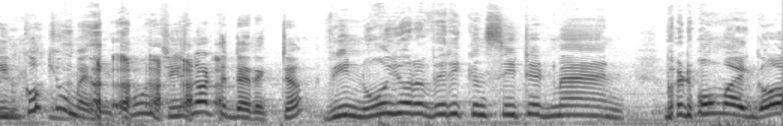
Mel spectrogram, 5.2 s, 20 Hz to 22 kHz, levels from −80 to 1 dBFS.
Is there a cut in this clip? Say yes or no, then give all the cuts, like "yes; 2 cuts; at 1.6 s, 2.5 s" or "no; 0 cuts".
yes; 2 cuts; at 2.1 s, 4.2 s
